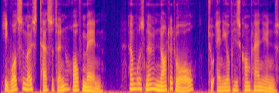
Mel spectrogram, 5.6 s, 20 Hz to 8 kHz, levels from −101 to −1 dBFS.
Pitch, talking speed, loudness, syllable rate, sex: 125 Hz, 195 wpm, -17 LUFS, 4.9 syllables/s, male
